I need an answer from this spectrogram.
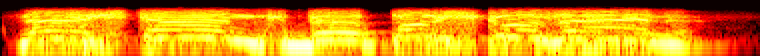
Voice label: voice message player tank hit, crew tanks czech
